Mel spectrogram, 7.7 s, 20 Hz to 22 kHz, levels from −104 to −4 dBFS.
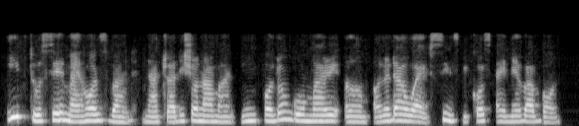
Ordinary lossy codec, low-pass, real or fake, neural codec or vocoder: none; 7.2 kHz; fake; codec, 16 kHz, 4 kbps, FreqCodec, smaller model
